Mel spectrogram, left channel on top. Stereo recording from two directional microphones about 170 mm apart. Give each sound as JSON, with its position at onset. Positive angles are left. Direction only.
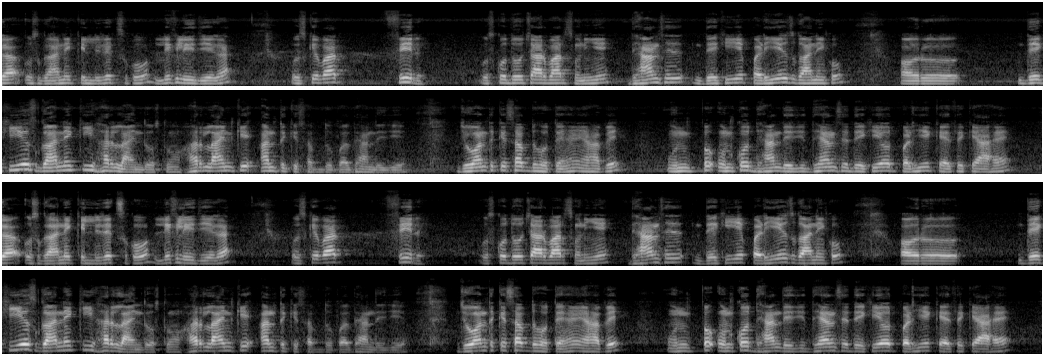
{"t": 0.0, "sound": "speech", "side_deg": -35}
{"t": 14.9, "sound": "speech", "side_deg": -30}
